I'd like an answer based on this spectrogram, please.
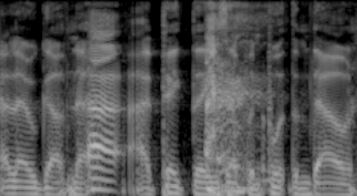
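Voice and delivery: put-on British accent. Repeating a line after another speaker mentions a british accent: british accent. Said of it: "I'm just hearing that in a British accent".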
